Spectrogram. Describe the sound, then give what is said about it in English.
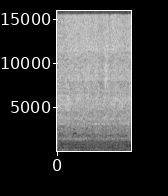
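A steady, hissing rush of water pouring from a tap, fairly loud, continuing evenly without any voices. “Step two, turn the water on.”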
